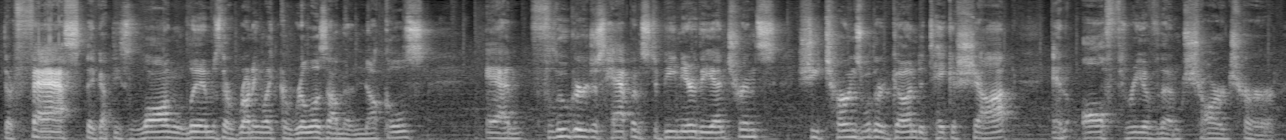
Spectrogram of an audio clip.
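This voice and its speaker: Behind this game master's casual, sweary narration and thinking aloud runs game background music. His voice is a little high and bright, with a steady, forceful tone and a slightly slow pace.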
